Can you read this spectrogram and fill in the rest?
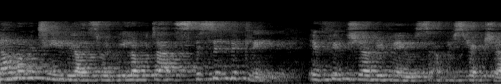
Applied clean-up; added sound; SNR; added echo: none; none; none; reverberation time 1.0 s.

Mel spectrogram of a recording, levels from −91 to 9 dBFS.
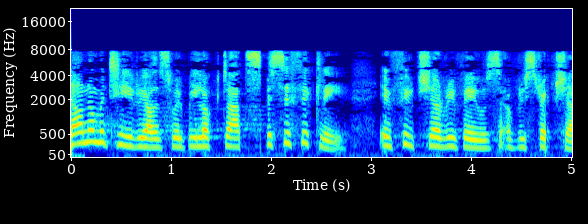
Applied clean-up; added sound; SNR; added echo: none; none; none; none.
